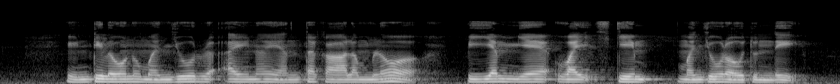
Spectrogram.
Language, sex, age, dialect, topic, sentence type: Telugu, male, 25-30, Utterandhra, banking, question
